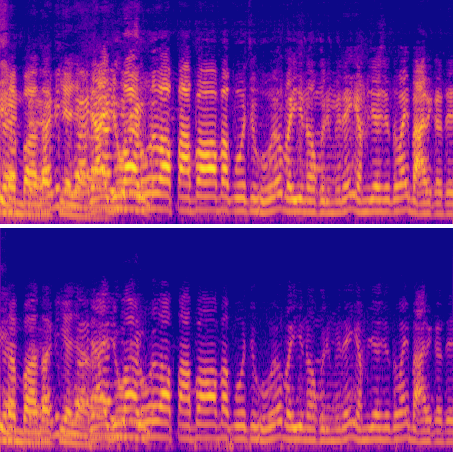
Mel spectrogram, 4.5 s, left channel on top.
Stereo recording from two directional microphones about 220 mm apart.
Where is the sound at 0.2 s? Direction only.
20° right (ahead or behind).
